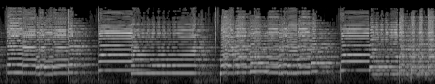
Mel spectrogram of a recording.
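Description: Hohner button accordion playing a slow tango melody line: held reedy notes in short phrases, with brief breaks between them.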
